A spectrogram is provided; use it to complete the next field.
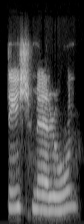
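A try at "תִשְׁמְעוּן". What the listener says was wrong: All right, so this, no R sound, just ooh, ooh, un.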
